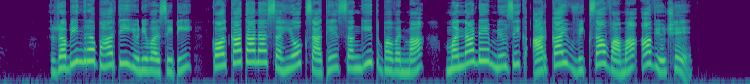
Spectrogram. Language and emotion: Gujarati, neutral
